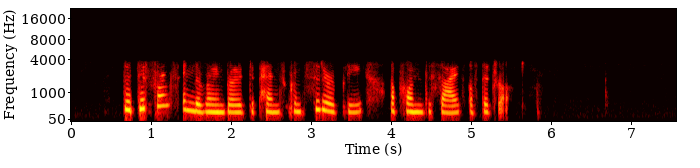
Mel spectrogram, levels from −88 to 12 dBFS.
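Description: Throughout, tandem speech coding, likely AMR-NB then G.729A, leaves the speech rough, muffled and warbly; a spectrogram shows nothing above 3.8 kHz.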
